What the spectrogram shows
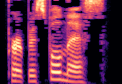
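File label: "purposefulness", British English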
